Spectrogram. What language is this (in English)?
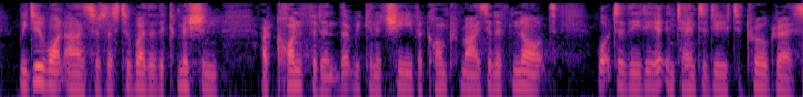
English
